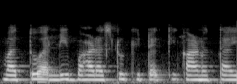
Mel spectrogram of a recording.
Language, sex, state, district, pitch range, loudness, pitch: Kannada, female, Karnataka, Bidar, 215-225 Hz, -15 LUFS, 220 Hz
